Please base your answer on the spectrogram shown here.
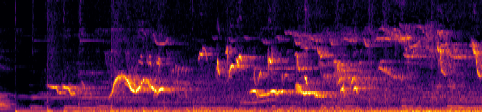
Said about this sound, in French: C'est une belle musique, tu trouves pas? Le merle, le rouge-gorge, le rossignol, le passereau. Et il faut bien reconnaître que ces oiseaux sont de formidables chanteurs.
